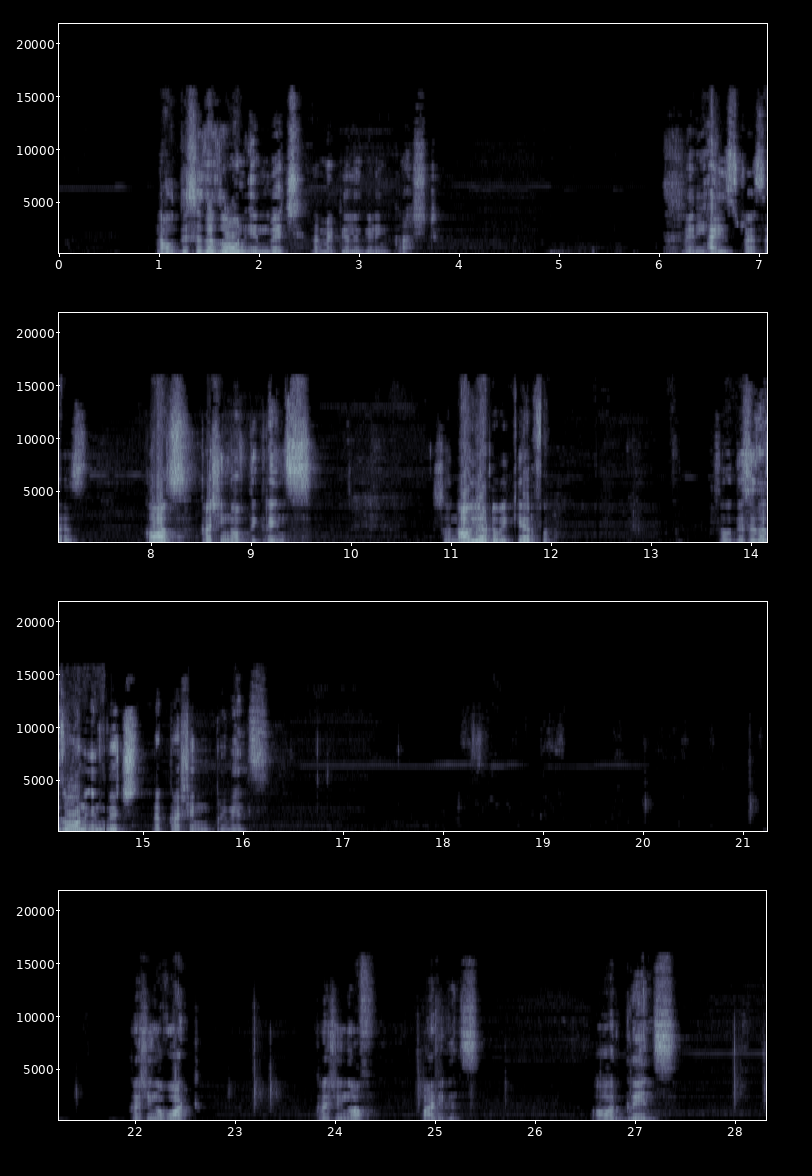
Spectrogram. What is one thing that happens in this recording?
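A middle-aged man lectures calmly through a clip-on microphone, in short phrases with pauses.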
